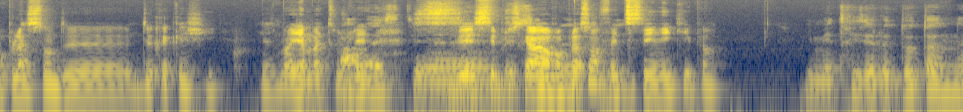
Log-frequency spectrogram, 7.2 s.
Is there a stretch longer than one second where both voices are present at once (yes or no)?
yes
